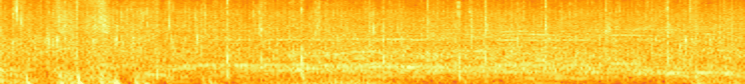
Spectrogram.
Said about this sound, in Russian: Еще раз от всей души благодарим вас за то, что вы для нас сегодня сделали. Да, аплодисменты зала.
